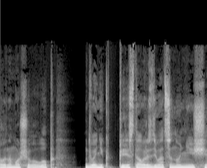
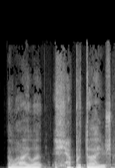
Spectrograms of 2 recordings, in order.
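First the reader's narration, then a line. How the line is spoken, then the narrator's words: Through gritted teeth. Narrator (Russian): процедила она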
